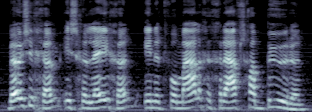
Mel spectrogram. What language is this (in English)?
Dutch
